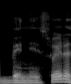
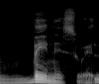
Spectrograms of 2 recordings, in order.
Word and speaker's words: Venezuela: que nosotros decimos varón, Venezuela, y no se debería decir Venezuela, se debería decir Venezuela. Venezuela. Es dentilabial, una B. La B es bilabial, bilabial, la dice.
